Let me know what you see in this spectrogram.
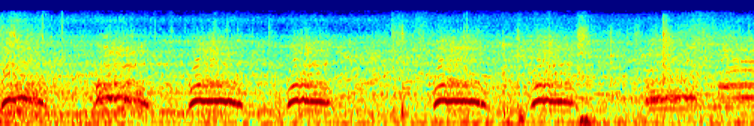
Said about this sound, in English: All right, let's get to clips. We got a few here. And they begin with this one. Screaming dude, here you go.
